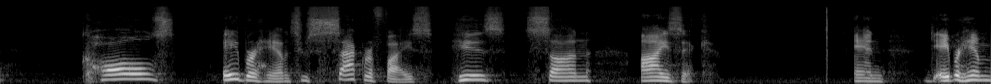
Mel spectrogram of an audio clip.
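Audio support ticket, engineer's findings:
Lost packet rebuilt from error correction at 1.03, 3.55–3.69, 5.03 and 8.63–8.77 s: no gaps, just rougher, noisier stretches. The decoder is playing the low-bitrate backup copies. The 80 ms runs likely span four separate lost frames.

Short concealed packet loss at 5.07–5.11 and 8.59–8.65 s: brief smear or wobble. The receiver filled about 20 and 40 ms holes by extending the preceding sound, then crossfaded back into the real audio.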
